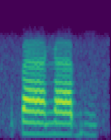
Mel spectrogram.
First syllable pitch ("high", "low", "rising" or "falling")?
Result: low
